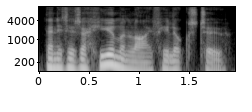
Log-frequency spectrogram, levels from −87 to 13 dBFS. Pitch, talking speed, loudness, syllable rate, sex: 115 Hz, 275 wpm, -18 LUFS, 5.9 syllables/s, male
